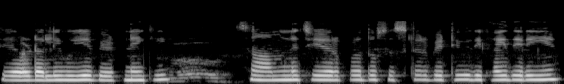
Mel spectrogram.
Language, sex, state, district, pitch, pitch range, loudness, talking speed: Hindi, female, Chhattisgarh, Korba, 205 Hz, 200-210 Hz, -15 LUFS, 180 wpm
